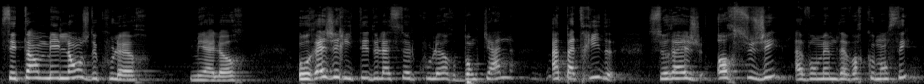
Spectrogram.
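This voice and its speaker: A woman on stage delivering a prepared competition speech to a live audience, theatrical and playful, with deliberate pauses. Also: medium pitch, a little mellow. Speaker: eloquence contest finalist.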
